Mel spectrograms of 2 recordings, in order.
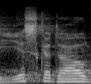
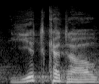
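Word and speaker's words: Yitgadal: We'd say Yiskadal v'Yiskadash Shemerabah. Post-67, we say Yitkadal v'Yitkadash. We use Sephardic pronunciation, not Ashkenazic pronunciation.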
